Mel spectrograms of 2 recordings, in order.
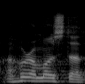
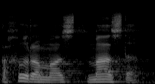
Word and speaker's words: Ahura Mazda: Ahura Mazda, they call him. I pronounced that wrong. Ahura Mazda.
